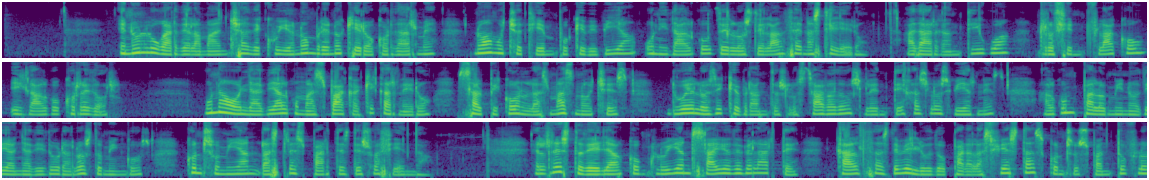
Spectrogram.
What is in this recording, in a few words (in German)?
spanisch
